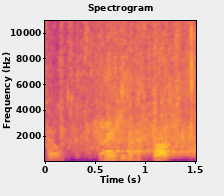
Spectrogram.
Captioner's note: applause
